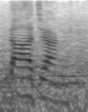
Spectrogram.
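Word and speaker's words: 大疆: It's pronounced in Chinese, Djang.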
